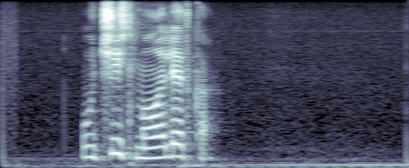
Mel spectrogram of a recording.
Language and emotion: Russian, angry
